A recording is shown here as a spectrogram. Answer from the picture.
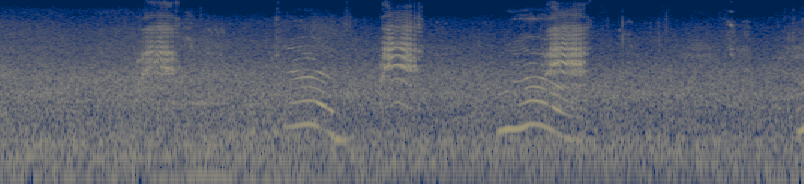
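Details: Friendly feral cat outdoors, two clear rising-then-falling meows a second or so apart, over steady background rumble, with a person speaking Hebrew and English nearby.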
